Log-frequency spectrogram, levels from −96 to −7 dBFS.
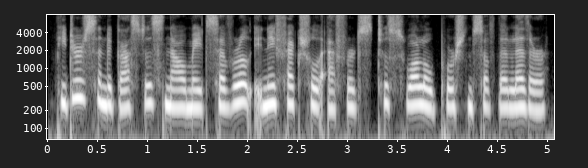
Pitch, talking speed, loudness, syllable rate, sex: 235 Hz, 165 wpm, -16 LUFS, 5.4 syllables/s, female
